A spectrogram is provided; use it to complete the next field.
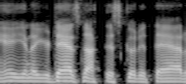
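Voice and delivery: ordinary delivery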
